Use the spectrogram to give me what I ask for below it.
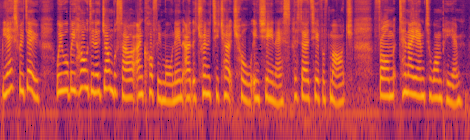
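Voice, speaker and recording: A fairly high-pitched woman's voice. She gives event details and contact information as an amateur group member being interviewed on community radio. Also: moderate pace, darkish tone.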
